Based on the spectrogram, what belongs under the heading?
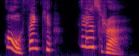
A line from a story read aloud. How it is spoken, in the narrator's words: Anathema said cheerfully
